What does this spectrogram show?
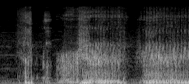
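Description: Loud, rough snoring: a deep, rattling rumble that swells and holds, breaks off briefly, then returns for another long, growling breath. No one speaks.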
